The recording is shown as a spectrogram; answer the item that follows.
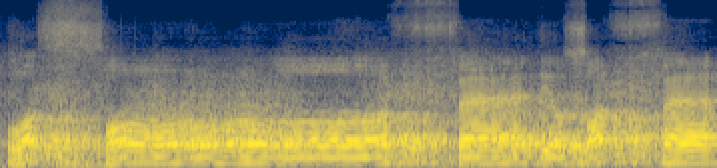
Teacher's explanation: Fa-nya juga ada hamsnya. Jadi banyak anginnya. So-nya ngeluarin angin, fa-nya juga ngeluarin. · Ketika baca so, sin ya itu harus keluar aja angin yang banyak, nggak apa-apa karena dia termasuk dalam huruf hams ya, huruf hams.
